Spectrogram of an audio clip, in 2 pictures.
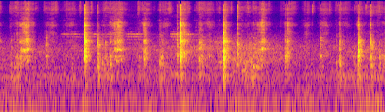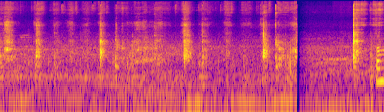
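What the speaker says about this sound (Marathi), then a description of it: "आपण काळ्या मिऱ्याने सफेद मिरे याच्यात टाकणार आहोत, भाजून घेणार आहोत आणि हे असं छान भाजून घेणार आहोत" Black and white peppercorns dry-roasting in a hot pan, scraped and rubbed with a utensil, giving a steady dry rasping with repeated sharp ticks and clinks of metal against the pan, close up and without talk.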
